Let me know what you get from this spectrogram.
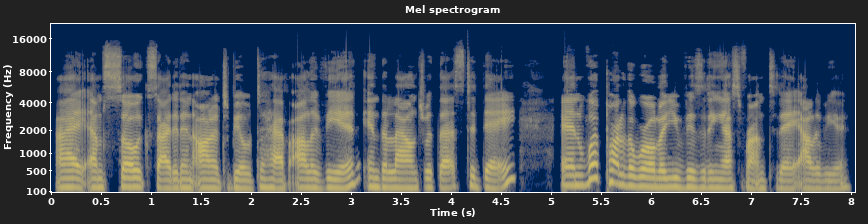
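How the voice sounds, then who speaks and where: A woman hosting an interview podcast, speaking with energetic, emphatic, preacher-like emphasis. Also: low-pitched, brisk, smooth, no echo, studio quality. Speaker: podcast host.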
